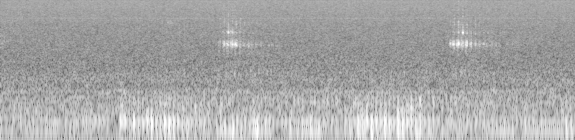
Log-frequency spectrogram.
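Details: Quiet, continuous purr of Zephy, a female domestic cat: a soft low rumble pulsing rapidly and evenly, with two faint brief chirps in the background.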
